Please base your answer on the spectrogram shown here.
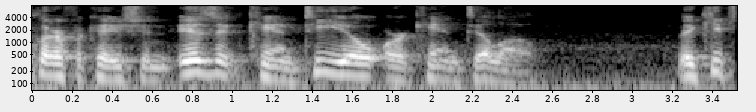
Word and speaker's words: Cantillo: I'm saying I'm saying it wrong it is cantillo he guys he's looked great his last couple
